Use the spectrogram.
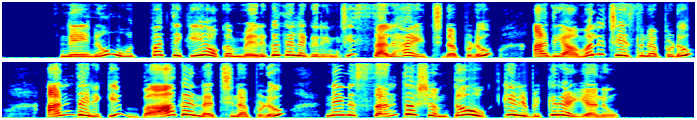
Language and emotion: Telugu, happy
